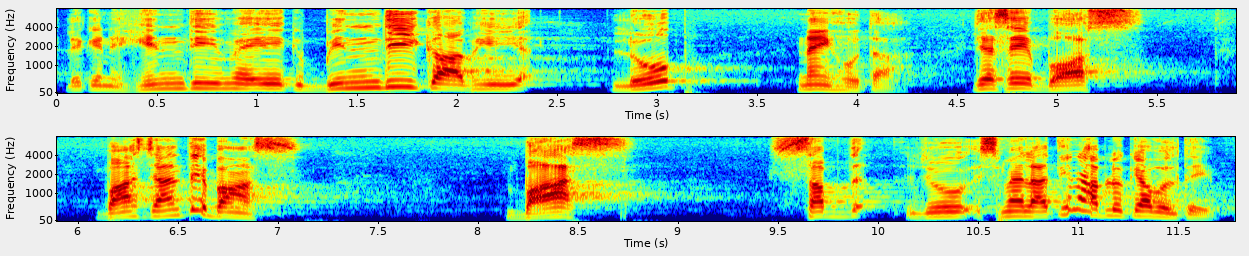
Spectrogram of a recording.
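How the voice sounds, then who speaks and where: A man's voice: high-pitched, a bit bright, in a large hall. A man, a Jain monk, giving a sermon, playing with word meanings and asking his listeners questions. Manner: playful wordplay, asks the audience questions.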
